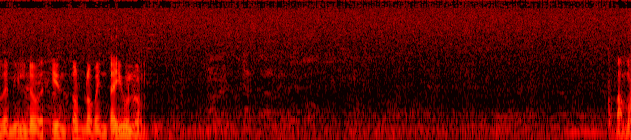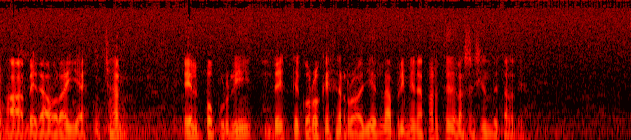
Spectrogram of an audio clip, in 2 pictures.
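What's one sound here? A large male choir sings loudly in unison.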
